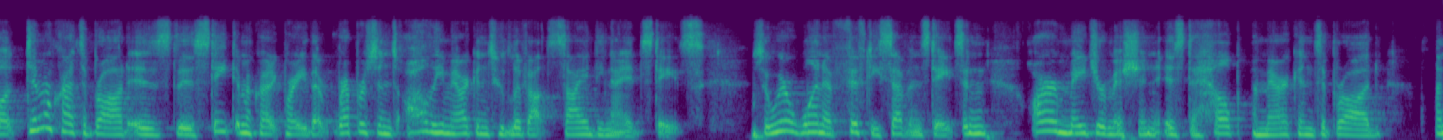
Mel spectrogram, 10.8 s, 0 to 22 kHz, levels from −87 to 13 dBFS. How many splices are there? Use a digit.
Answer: 0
